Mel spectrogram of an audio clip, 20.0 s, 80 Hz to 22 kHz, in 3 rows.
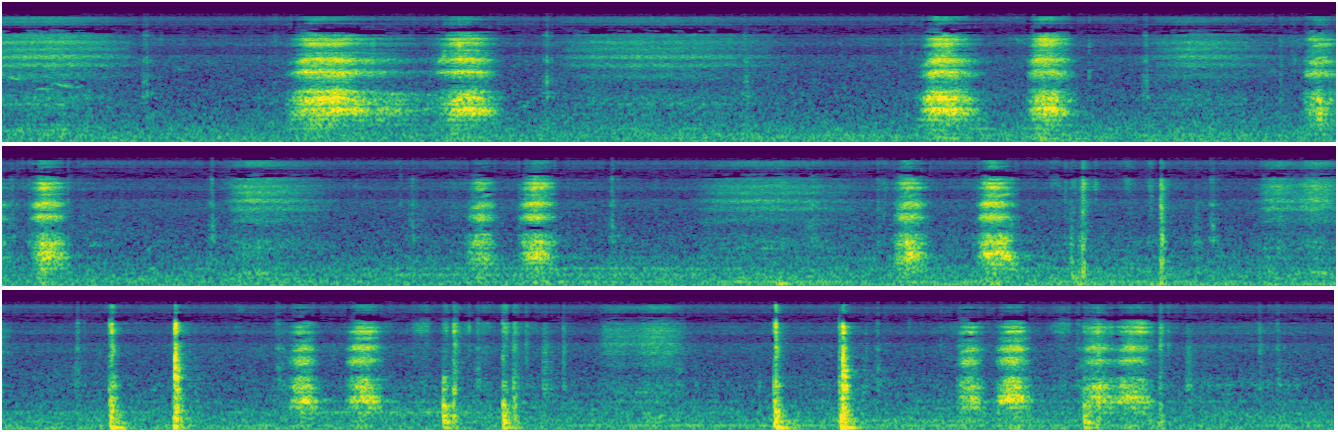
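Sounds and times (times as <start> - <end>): person breathing sharply: 10.2 - 11.8, 13.0 - 13.4, 16.3 - 16.8, 17.6 - 19.2.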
